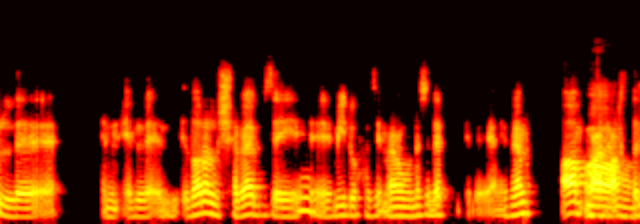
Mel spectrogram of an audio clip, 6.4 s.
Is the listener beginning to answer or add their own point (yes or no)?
no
